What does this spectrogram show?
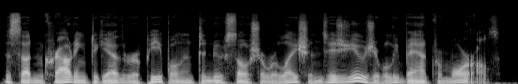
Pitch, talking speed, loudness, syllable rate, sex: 90 Hz, 175 wpm, -19 LUFS, 5.5 syllables/s, male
